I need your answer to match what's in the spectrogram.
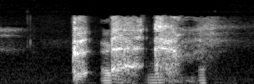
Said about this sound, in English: No, I was just clearing my throat. No, that was just like a ill-timed throat clearing, and I couldn't reach my mute button.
